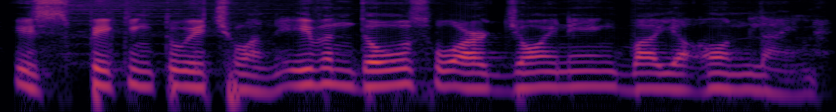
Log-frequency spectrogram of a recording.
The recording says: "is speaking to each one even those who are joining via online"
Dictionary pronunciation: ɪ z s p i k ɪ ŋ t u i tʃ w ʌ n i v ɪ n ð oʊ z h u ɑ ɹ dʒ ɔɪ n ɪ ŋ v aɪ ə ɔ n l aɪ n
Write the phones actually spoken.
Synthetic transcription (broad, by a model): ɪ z s p i k ɪ ŋ t u i tʃ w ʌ n i v ɪ n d oʊ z h u ɑ ɹ dʒ ɔɪ n ɪ ŋ b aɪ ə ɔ n l aɪ n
